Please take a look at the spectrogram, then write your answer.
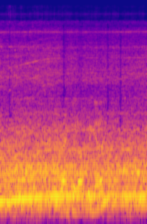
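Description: A blender whirs at steady high speed while blending a protein smoothie, a loud close motor whine with a constant pitch and voices faintly underneath.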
